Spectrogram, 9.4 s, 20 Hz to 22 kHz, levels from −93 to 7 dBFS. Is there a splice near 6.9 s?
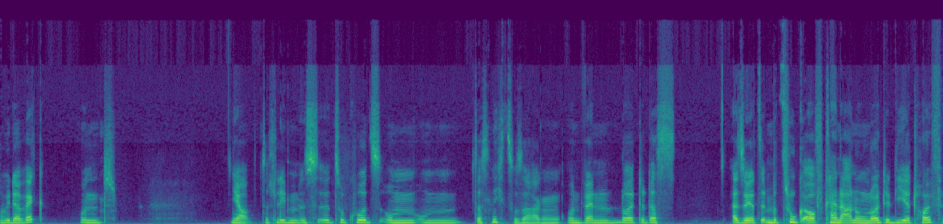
no; 0 cuts

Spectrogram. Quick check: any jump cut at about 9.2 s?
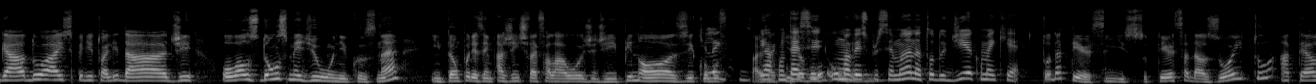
no; 3 cuts; at 4.9 s, 7.3 s, 11.0 s

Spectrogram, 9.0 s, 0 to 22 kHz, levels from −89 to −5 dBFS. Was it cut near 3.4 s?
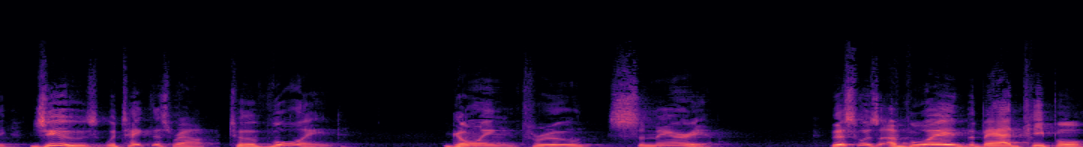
no; 2 cuts; at 1.8 s, 6.8 s

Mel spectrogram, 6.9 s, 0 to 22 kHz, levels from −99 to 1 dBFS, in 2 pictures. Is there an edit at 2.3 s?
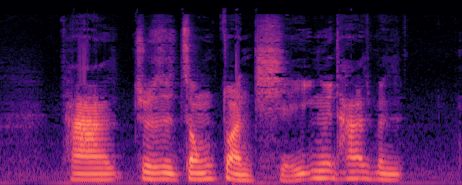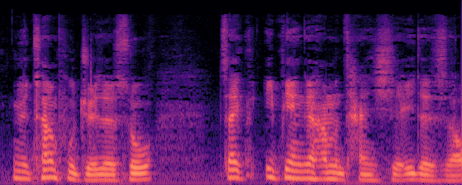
no; 1 cut; at 5.1 s

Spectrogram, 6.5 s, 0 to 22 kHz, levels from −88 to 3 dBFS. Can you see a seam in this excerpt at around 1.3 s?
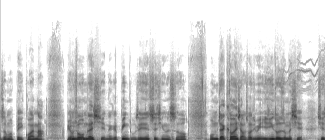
yes; 1 cut; at 1.3 s

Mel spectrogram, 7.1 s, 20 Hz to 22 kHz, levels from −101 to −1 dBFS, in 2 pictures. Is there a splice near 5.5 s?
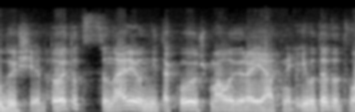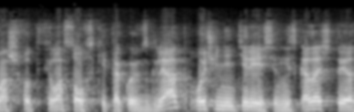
yes; 2 cuts; at 3.0 s, 5.5 s

